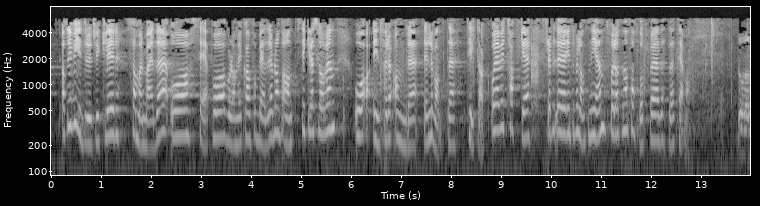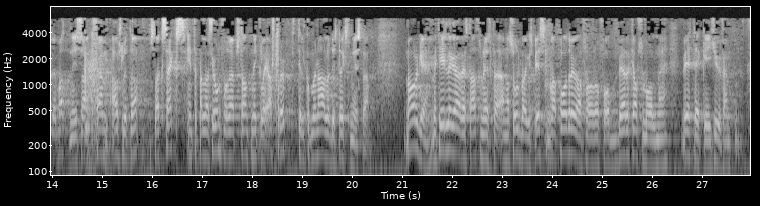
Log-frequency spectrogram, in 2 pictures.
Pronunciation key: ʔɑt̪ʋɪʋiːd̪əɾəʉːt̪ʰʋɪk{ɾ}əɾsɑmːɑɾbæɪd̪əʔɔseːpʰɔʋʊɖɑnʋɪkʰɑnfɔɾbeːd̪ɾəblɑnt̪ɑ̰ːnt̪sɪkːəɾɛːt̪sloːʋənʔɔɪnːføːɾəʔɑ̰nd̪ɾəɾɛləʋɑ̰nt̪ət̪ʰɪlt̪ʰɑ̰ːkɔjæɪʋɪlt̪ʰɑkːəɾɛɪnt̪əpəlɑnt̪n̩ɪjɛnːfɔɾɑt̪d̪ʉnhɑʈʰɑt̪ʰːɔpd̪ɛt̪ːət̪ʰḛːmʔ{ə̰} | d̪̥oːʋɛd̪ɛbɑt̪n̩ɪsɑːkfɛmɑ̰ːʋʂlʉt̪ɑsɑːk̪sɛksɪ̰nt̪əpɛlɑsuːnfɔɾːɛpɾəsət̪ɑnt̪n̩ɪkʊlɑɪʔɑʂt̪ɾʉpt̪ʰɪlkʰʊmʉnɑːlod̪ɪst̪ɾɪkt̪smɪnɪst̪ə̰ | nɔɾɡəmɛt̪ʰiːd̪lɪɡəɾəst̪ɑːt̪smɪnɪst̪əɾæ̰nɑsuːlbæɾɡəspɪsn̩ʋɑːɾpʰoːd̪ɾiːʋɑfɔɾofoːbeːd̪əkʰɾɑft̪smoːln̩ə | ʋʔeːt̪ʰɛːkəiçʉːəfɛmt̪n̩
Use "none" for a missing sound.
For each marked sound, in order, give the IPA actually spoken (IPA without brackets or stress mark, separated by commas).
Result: l, ɑ̰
